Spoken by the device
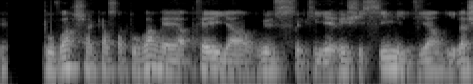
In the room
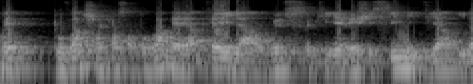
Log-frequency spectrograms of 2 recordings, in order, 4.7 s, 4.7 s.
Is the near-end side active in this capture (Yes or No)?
No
